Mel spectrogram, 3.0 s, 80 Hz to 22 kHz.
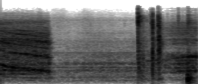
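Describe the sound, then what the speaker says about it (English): A tennis racket stringing machine pulls 50 pounds of tension on a main string held by a starting clamp. A close, steady rasping whir lasts under a second, then a pause, then a few sharp clicks and rattles. "So I'm going to pull 50 pounds of tension slowly and see what happens."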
